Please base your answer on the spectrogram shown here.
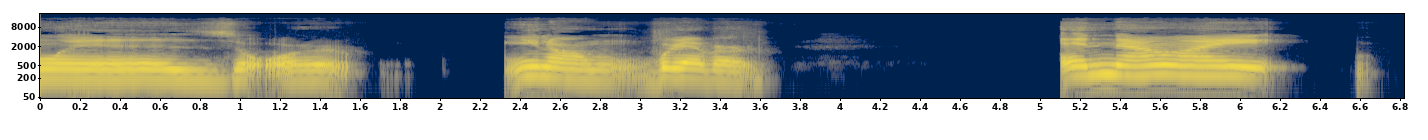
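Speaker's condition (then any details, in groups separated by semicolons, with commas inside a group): Friedreich's ataxia, mild; mild speech issues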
